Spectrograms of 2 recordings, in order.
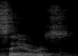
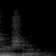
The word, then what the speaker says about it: Saoirse: Is that how you say it? Not Sayers? – Yeah. It's a... – Cersei. – Cersei. – Oh, yeah. Cersei. Actually, it is. You kind of say it like Cersei.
